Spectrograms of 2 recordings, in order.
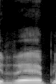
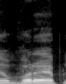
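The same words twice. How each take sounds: First: "रैप" starting straight on the R; silent W. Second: "वरैप" with an audible V/W before the R; sounded W. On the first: Teacher showing learners the correct word, "रैप" with silent W. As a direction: say "रैप" with no W sound. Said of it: "रैप इसको बोलते हैं". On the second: Teacher showing learners the mistake, "वरैप" with W sounded. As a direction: wrongly voice the silent W in "वरैप". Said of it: "वरैप नहीं बोलते". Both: Shown as a demonstration.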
